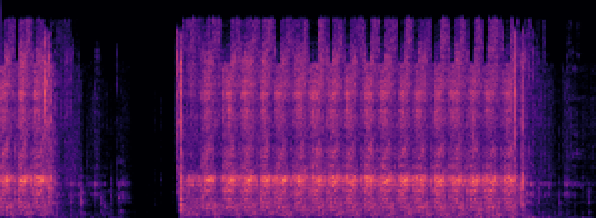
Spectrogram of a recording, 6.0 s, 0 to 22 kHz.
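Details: 1975 Land Rover Series 3 109-inch with Perkins 4.203 diesel after head gasket replacement and valve job: cranks briefly, catches and settles into a steady, even idle clatter with no knocks; healthy running engine.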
